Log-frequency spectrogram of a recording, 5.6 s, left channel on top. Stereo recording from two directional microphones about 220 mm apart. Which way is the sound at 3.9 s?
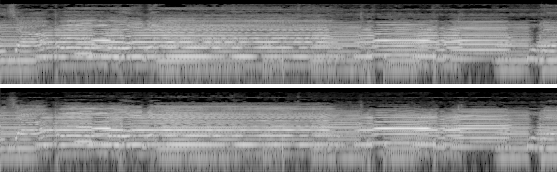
35° left (ahead or behind).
